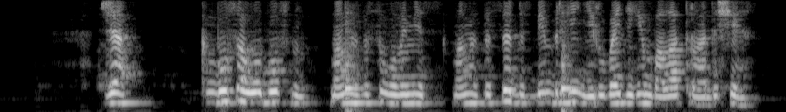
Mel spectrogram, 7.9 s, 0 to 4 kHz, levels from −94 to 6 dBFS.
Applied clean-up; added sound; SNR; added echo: neural separator model SepFormer DNS4.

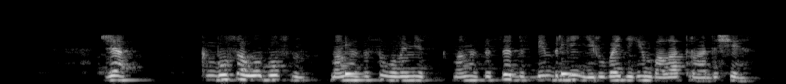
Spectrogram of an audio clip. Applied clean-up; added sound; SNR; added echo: none; Cowbell; 5 dB; none.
